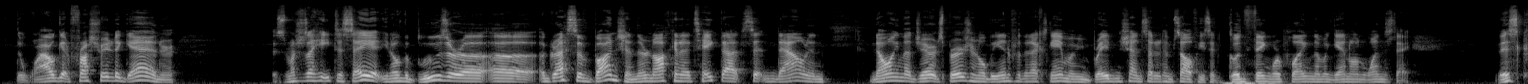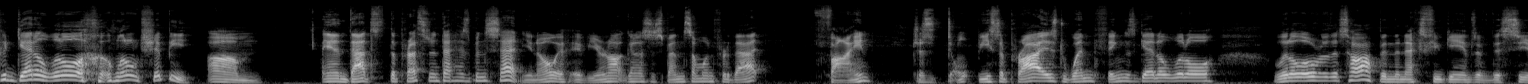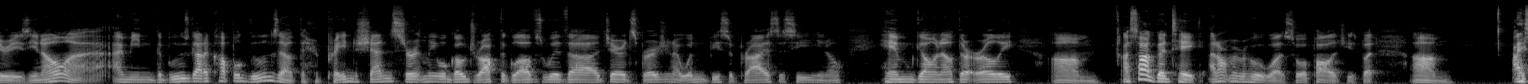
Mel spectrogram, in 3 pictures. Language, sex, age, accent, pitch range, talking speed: English, male, 20-39, American, 115-150 Hz, 215 wpm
